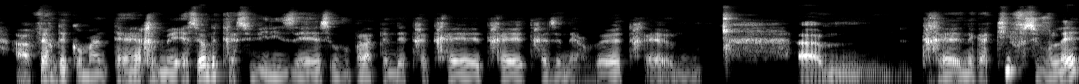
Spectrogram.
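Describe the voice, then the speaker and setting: Very slowly and with long, frequent pauses, a man speaks in a dry, close sound with no echo. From Burundi. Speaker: YouTuber, African affairs commentator. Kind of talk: channel introduction monologue. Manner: halting, many hesitations; tries to speak slowly.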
